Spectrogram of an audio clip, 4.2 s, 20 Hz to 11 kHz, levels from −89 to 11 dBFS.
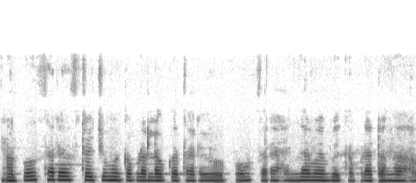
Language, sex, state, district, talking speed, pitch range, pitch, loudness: Bhojpuri, female, Bihar, East Champaran, 230 wpm, 190-210 Hz, 195 Hz, -15 LUFS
